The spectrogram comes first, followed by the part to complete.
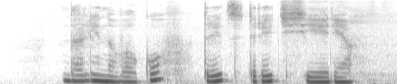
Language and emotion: Russian, neutral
